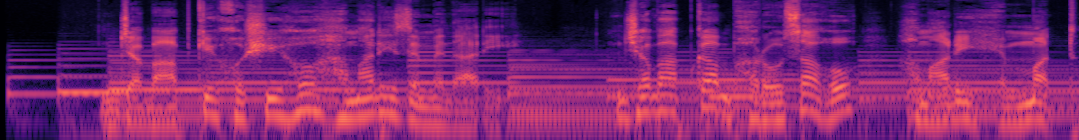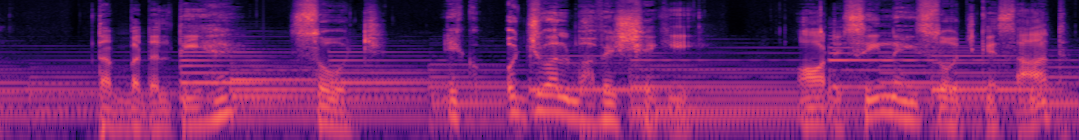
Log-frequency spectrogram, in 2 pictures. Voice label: Radio Hindi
